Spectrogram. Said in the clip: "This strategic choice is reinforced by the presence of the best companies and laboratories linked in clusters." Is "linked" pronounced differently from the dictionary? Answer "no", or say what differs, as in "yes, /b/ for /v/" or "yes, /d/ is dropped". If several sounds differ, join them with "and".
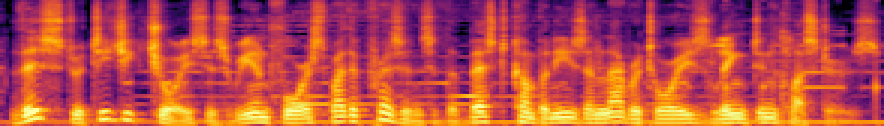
no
